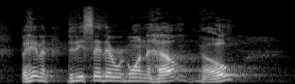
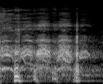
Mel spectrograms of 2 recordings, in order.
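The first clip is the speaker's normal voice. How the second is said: very high breathless laugh; a helpless high squeak of laughter; wheezing squeal of laughter; squeaky silent laugh. Real, not acted.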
